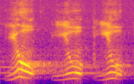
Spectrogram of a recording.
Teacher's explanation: Ya itu dari tengah lidah.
